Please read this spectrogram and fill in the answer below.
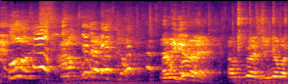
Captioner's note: laughing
